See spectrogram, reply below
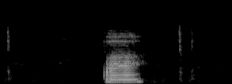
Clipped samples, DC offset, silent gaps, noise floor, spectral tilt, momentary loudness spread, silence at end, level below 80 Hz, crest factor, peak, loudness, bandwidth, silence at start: under 0.1%; under 0.1%; none; -71 dBFS; -7 dB/octave; 22 LU; 0.9 s; -74 dBFS; 24 dB; -10 dBFS; -29 LUFS; 10.5 kHz; 1.05 s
